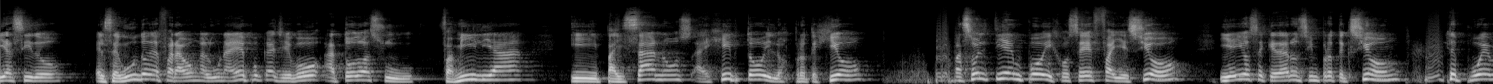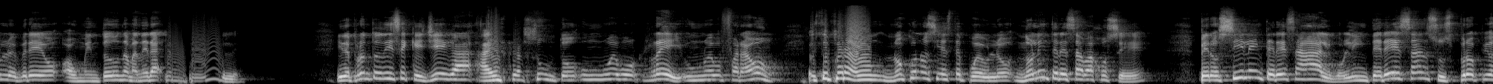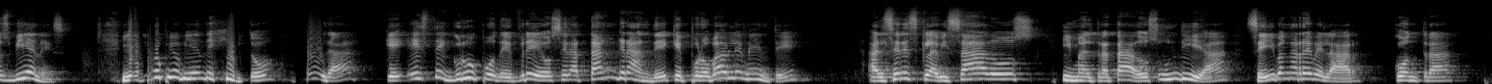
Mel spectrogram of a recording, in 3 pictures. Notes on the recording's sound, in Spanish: Presentado en vivo el domingo 05 de junio de 2022. Saenz Peña 107 Barranco.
